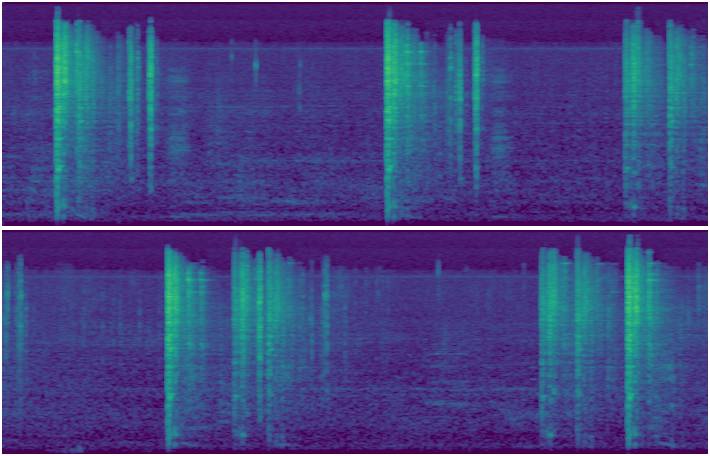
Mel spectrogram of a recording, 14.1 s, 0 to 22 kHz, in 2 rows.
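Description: At a para biathlon range in Beijing 2022, the women's 12 km standing event, small-bore rifle shots ring out in evenly spaced cracks, each with a short metallic rattle. About five or six shots stand out against quiet crowd ambience.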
